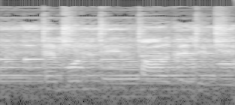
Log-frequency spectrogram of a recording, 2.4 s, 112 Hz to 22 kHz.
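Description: A song with a singing voice playing through the small loudspeaker of a Samsung Galaxy M04 smartphone.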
